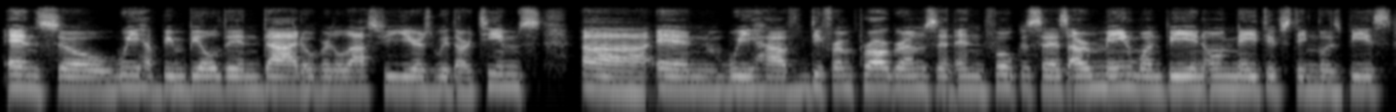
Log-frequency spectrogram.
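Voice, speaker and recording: A woman from Peru, a scientist guest on a podcast, talking earnestly and passionately, often restarting her sentences. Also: low voice. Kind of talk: podcast interview conversation.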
